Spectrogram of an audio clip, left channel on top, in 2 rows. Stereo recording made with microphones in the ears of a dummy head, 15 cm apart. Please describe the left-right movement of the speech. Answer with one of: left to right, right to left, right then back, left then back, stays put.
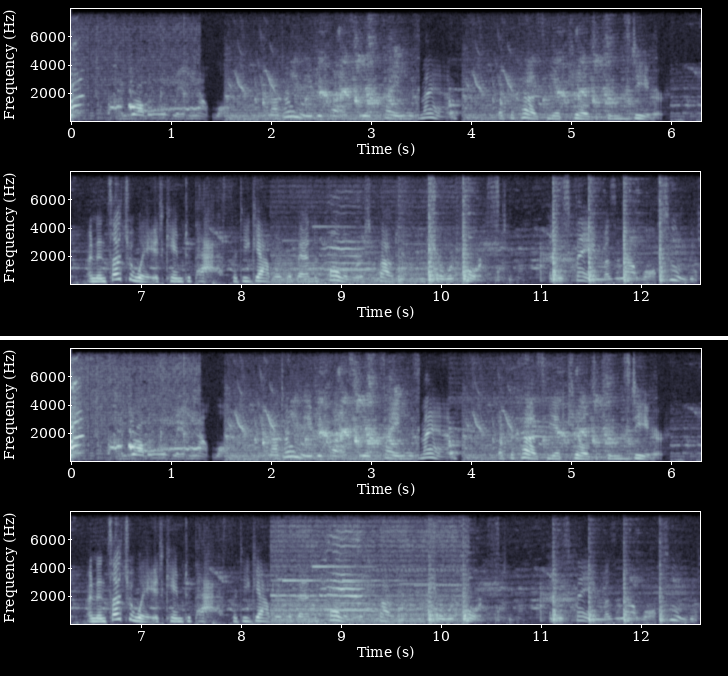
right to left.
